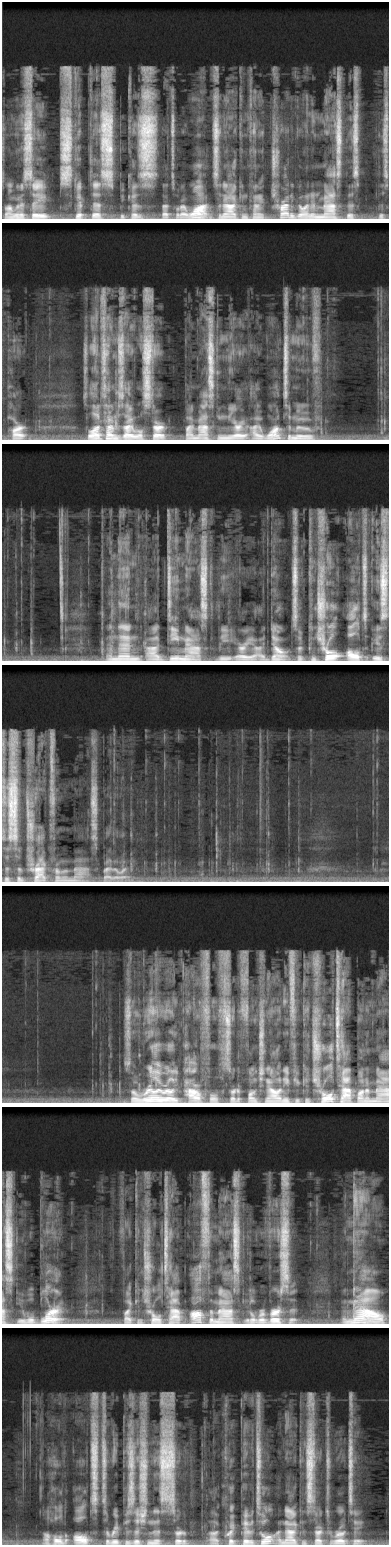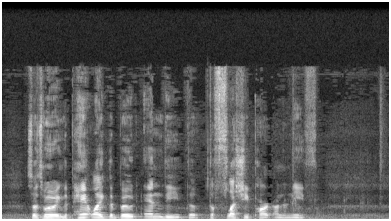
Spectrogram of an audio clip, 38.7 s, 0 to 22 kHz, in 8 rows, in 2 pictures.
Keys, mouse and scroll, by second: 1.0 click, 1.6 click, 2.0 ctrl+click, 5.3 click, 6.3 click, 6.6 click, 7.2 ctrl+click, 9.8 click, 10.0 click, 11.3 alt+click, 11.7 click, 12.1 ctrl+click, 13.6 ctrl+alt+click, 14.8 ctrl+alt+click, 16.4 alt+click, 16.6 click, 17.3 ctrl+alt+z, 17.7 click, 18.3 ctrl+alt+click, 19.1 click, 20.0 ctrl+alt+click, 21.2 click, 21.9 alt+click, 23.9 alt+click, 24.4 click, 25.0 alt+click, 25.8 ctrl+click, 26.0 ctrl+click, 26.5 click, 27.9 click, 28.2 click, 29.3 alt+click, 32.1 click.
